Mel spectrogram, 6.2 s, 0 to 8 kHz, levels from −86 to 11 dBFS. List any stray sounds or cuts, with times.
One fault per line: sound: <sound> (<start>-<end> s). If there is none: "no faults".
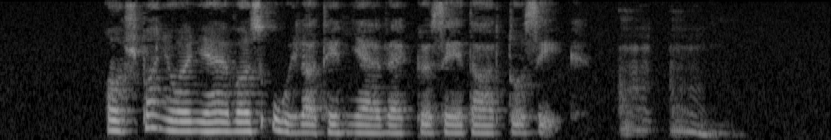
sound: throat clearing (4.6-5.6 s)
